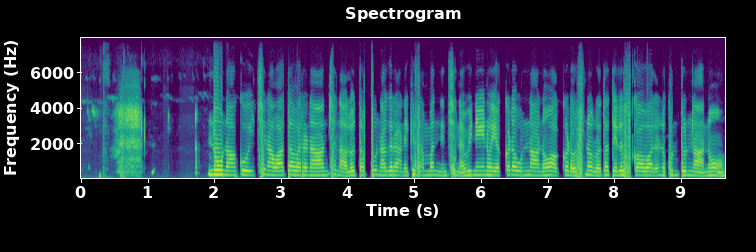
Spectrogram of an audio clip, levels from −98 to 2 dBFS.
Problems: background sounds at intervals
